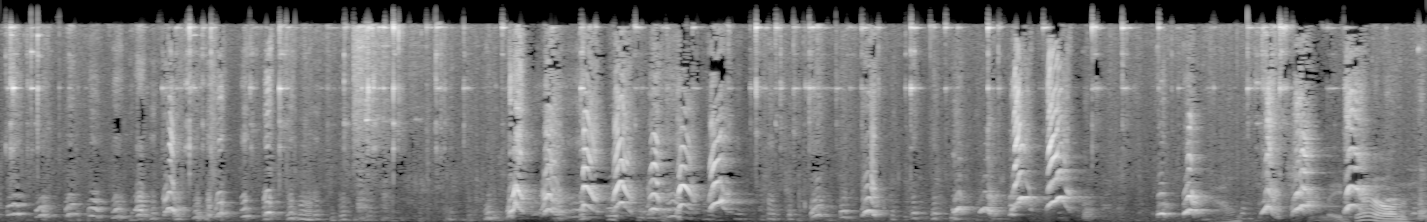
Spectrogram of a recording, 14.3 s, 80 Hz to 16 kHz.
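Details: Young Samoyed puppies at 17 days old, Athena's litter, at play inside: a dense chorus of high, wavering whimpers and squeaks from several pups, loud and overlapping, some yip-like bursts toward the end.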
